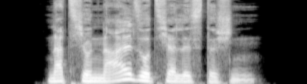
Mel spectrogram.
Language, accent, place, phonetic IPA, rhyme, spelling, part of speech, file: German, Germany, Berlin, [nat͡si̯oˈnaːlzot͡si̯aˌlɪstɪʃn̩], -aːlzot͡si̯alɪstɪʃn̩, nationalsozialistischen, adjective, De-nationalsozialistischen.ogg
- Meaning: inflection of nationalsozialistisch: 1. strong genitive masculine/neuter singular 2. weak/mixed genitive/dative all-gender singular 3. strong/weak/mixed accusative masculine singular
